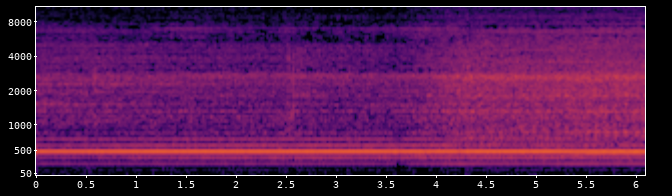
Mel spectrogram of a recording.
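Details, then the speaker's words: Mini mill after belt drive upgrade kit install, first run in low gear (up to about 1100 rpm): very quiet, steady smooth hum, no gear grinding, clunking or metal-on-metal lever rubbing; belt drive running normally. "Here goes nothing. Man, that's quiet. I can barely hear it."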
